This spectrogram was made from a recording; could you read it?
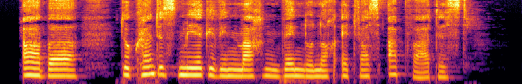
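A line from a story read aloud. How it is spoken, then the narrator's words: Forced calm. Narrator (German): sagte Annette so ruhig wie möglich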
